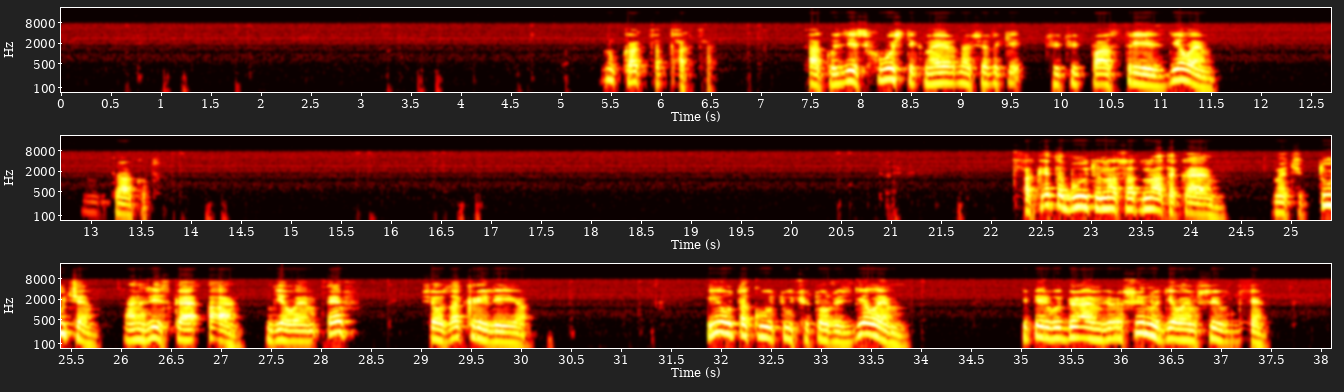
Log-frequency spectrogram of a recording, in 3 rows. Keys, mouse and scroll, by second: 0.8 click, 1.0 g, 1.7 click, 3.2 click, 3.7 g, 4.5 click, 9.2 g, 10.5 click, 14.1 g, 15.7 click, 16.6 click, 16.7 g, 21.9 shift+middle click, 26.5 a, 28.0 f, 30.6 shift+middle click, 34.0 click, 37.1 shift+d.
